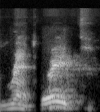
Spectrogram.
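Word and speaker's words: read: se escribe al día cuando decimos reír en el pasado es como el color rojo decimos red very good very good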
